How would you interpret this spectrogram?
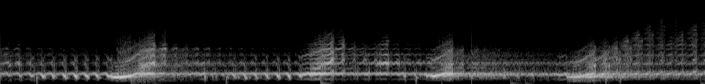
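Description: At 4.72 s a doubled audio track kicks in and runs right to the end. A second full-band copy of the sound trails the original by roughly 150 ms, sitting around 5 dB lower. It has no decay or room colour and appears abruptly, so it reads as a flat repeat rather than an echo. The likely cause is either a slower second capture path feeding into the mix or an edit that left two out-of-step copies.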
